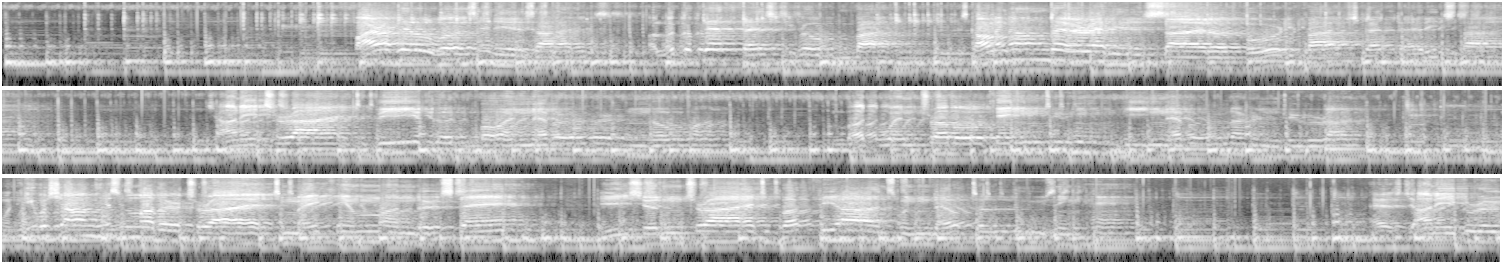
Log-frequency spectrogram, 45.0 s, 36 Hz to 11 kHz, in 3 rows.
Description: Rockabilly, Rock & Roll　Germany　12inchレコード　33rpm　Mono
